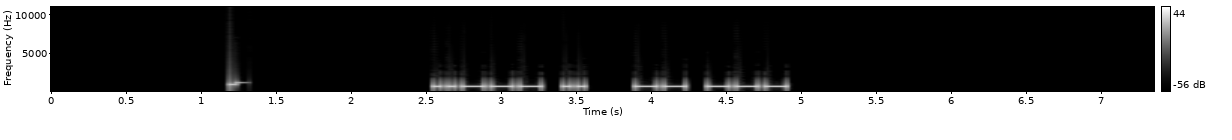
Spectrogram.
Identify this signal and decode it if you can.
Morse code, heard as a keyed tone, about 25 wpm, 700 Hz. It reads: 2I MO
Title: Winter Field Day Exchanges 25wpm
